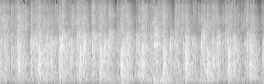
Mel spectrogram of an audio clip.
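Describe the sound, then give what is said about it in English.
An audience at the end of a talk event applauds steadily, many hands clapping together in a dense, continuous roar of claps that stays loud and even throughout, with no speech over it. “And yeah, I mean, you know, just because you've clapped, I haven't left the room, so, like, you know, obviously...”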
